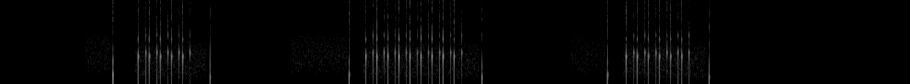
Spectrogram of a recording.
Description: Pulse dialling, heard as a rotary dial, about 9 pulses a second. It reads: 5 9 6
